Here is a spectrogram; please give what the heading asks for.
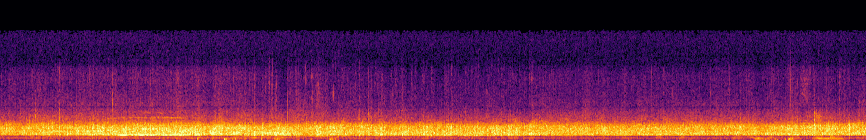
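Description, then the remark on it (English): Sustained applause from a church audience welcoming Pastor Judy Shaw, a dense, steady wash of many hands clapping at even loudness throughout, with no break or rhythm emerging. “Now, come on, let's keep clapping and give the honor and the glory to God who deserves everything that we could give him.”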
